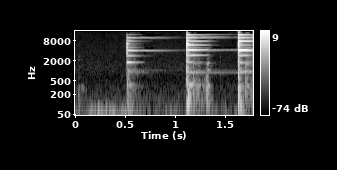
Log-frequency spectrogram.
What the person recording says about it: c'est pas facile à faire sonner avec une seule main. Parce que bon, normalement, c'est de l'acier forgé.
